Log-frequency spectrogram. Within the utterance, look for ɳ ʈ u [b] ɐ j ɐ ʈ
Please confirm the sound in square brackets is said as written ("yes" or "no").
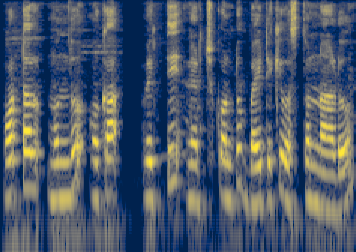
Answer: yes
